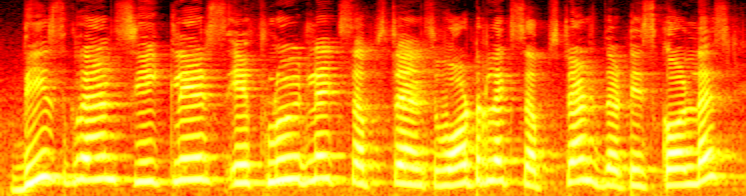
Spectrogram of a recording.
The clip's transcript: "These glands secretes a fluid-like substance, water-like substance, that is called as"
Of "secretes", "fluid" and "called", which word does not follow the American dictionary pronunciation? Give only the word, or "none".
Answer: secretes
